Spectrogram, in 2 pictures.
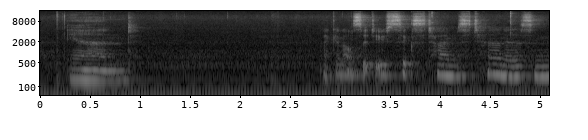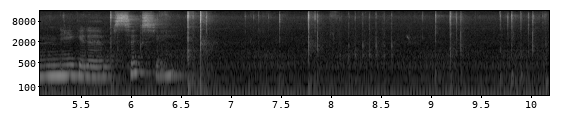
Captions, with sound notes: And I can also do 6 times 10 is -60. (keyboard clicks)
